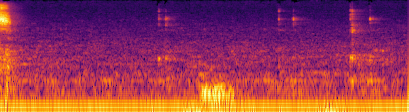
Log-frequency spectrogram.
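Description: A few faint, sharp clicks of a computer mouse, scattered through the second half, over a faint steady low hum.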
